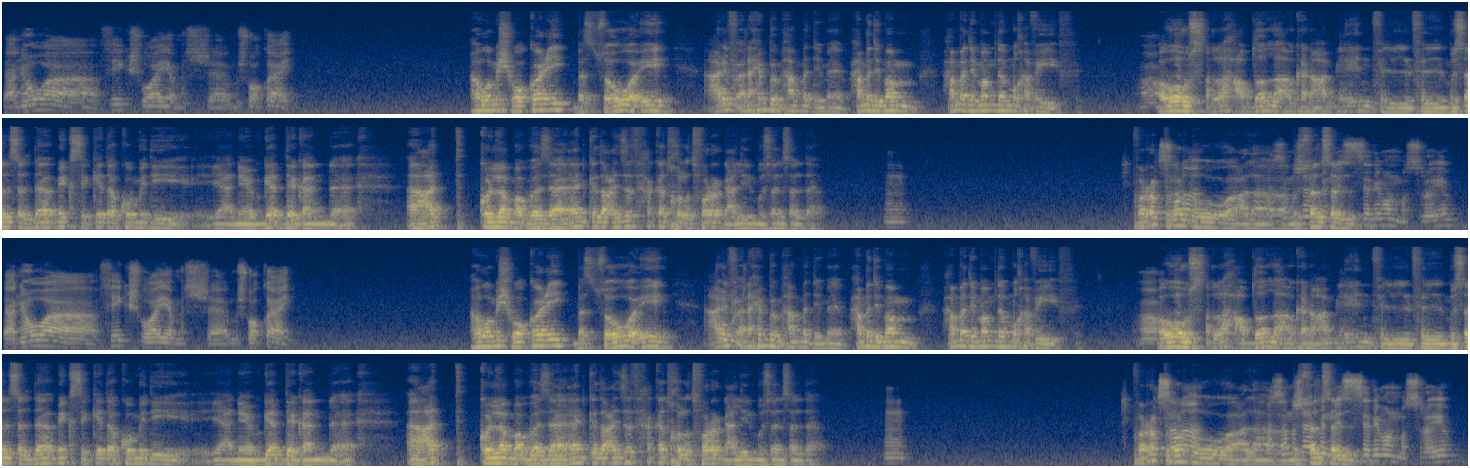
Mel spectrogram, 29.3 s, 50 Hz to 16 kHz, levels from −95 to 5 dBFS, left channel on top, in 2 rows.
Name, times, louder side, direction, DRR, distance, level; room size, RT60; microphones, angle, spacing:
voice 1, 0.0-2.9 7.1-7.5 11.3-11.6 23.5-23.7 26.2-26.7 27.3-29.1, right 5 dB, 80° right, 0.5 m, -35 dB
voice 2, 4.7-6.7 7.0-9.1 9.4-10.6 11.5-18.4 18.7-19.0 19.4-22.8 26.0-28.2, right 1 dB, 5° right, 0.8 m, -25 dB
2.4 x 2.2 x 2.9 m
head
